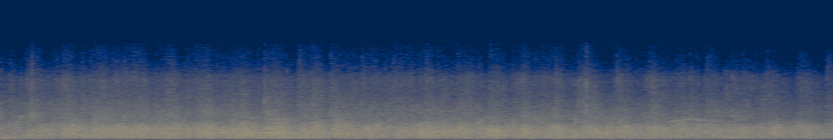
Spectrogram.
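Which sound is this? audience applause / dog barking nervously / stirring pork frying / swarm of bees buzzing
audience applause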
